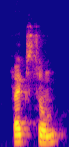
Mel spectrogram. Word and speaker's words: FEXUM: Esa es la sigla, FEXUM, así lo pronunciamos, pero quiero agregar, qué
